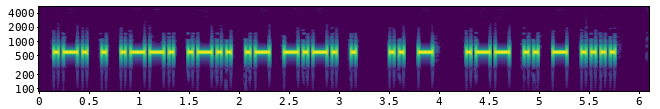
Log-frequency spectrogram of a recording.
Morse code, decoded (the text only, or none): REPLACE IT WITH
